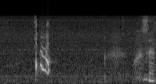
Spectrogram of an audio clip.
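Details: Dylan's hiccups: two brief, sharp, squeaky hiccup sounds in a quiet room; his whole body shakes with each one.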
